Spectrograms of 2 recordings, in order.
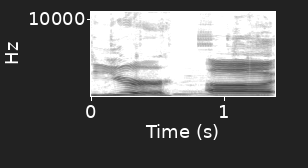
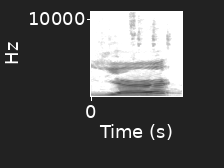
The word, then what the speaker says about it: Yurr: Okay, so it's your. It's like your.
